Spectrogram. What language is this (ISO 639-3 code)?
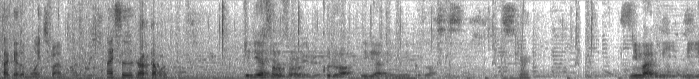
jpn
